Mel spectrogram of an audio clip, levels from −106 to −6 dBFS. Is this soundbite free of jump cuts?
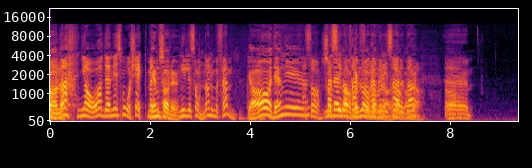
yes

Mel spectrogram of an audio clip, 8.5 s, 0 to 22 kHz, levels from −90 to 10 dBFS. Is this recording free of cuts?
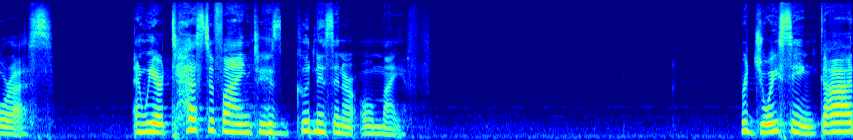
yes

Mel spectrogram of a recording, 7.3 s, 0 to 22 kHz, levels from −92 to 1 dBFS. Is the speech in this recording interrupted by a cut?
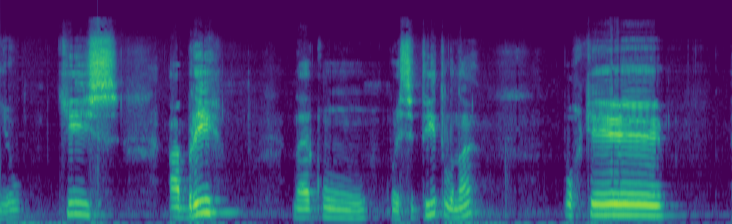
no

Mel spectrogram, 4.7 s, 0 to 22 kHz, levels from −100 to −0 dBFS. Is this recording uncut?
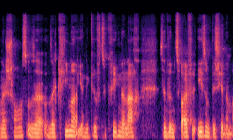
no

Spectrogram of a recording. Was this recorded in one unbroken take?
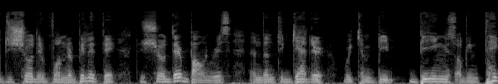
yes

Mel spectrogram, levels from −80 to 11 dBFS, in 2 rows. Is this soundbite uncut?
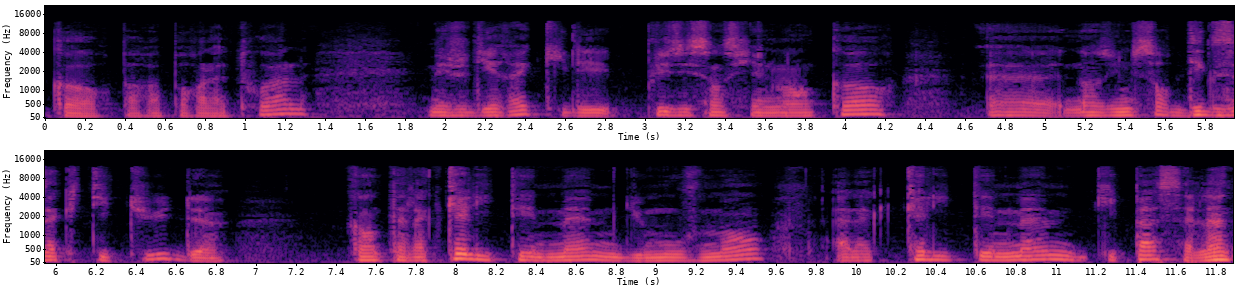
yes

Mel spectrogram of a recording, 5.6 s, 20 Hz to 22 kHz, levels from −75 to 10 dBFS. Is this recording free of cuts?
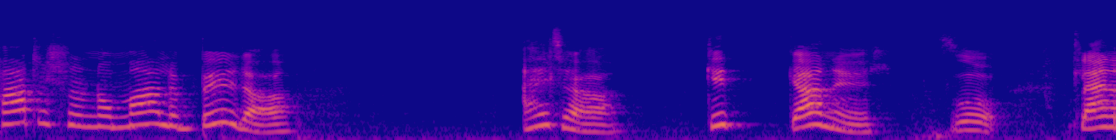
yes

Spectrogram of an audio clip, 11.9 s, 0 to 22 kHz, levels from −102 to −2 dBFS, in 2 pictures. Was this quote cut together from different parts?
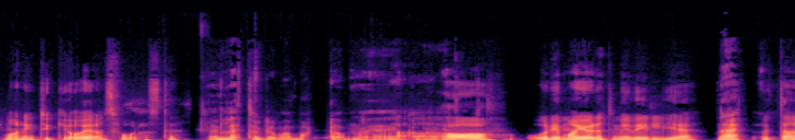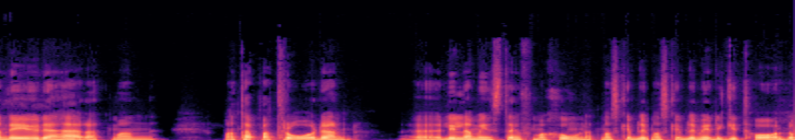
yes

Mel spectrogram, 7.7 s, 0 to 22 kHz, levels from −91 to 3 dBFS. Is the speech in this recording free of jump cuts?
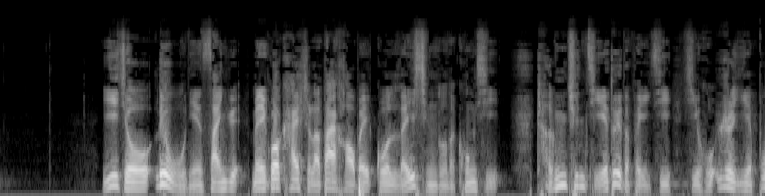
no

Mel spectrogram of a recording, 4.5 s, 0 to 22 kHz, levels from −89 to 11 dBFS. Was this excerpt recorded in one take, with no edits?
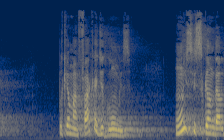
no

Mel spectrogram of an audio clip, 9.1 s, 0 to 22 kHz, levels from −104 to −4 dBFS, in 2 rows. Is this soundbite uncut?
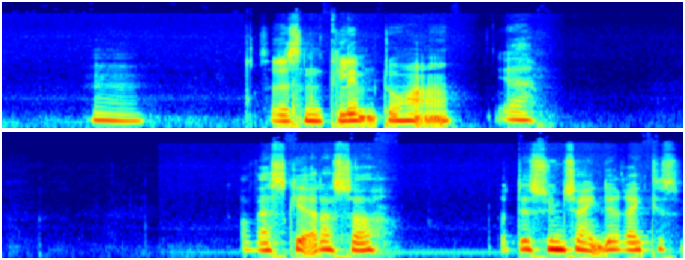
yes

